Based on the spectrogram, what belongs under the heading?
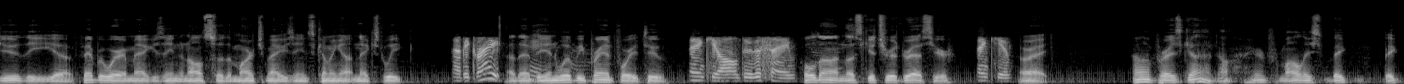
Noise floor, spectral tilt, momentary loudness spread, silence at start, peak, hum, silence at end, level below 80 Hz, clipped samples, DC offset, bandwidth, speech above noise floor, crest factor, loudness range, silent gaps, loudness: -53 dBFS; -6.5 dB/octave; 6 LU; 0 s; -8 dBFS; none; 0.05 s; -48 dBFS; under 0.1%; under 0.1%; 11.5 kHz; 32 dB; 14 dB; 3 LU; none; -21 LUFS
